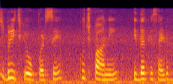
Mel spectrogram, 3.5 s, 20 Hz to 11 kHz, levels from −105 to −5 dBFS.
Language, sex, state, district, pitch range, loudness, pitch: Hindi, female, Madhya Pradesh, Dhar, 205-260 Hz, -19 LUFS, 230 Hz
